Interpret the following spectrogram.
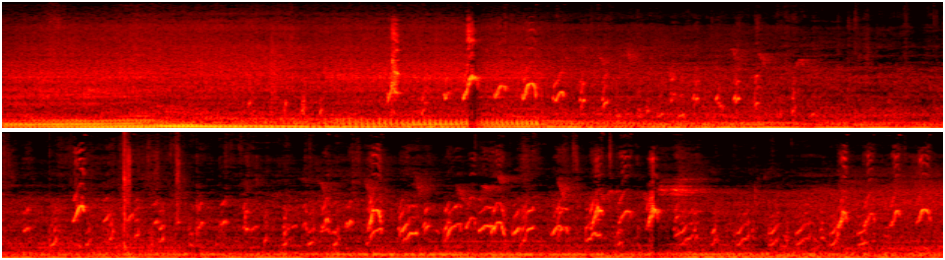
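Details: Indian Pariah dog puppy, born to a free-living stray mother, crying to get her attention at feeding time; many short, rising squeaky whines come in quick irregular runs over a steady low rumble.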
